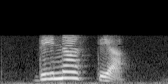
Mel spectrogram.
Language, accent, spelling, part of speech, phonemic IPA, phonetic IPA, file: Armenian, Eastern Armenian, դինաստիա, noun, /diˈnɑstiɑ/, [dinɑ́stjɑ], Hy-դինաստիա.ogg
- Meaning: dynasty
